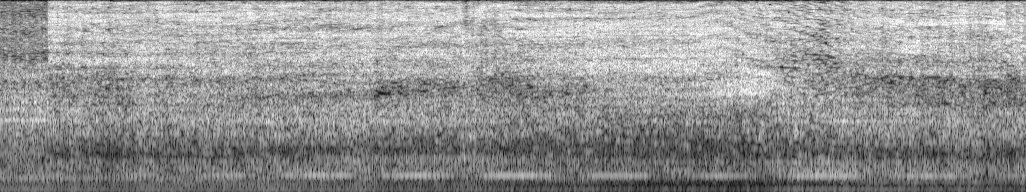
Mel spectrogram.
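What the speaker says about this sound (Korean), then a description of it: "고압 세척기 시동을 걸고 엔진 시동을 걸고" An engine-driven high-pressure washer runs loud and steady, its motor roaring with a constant mid-pitched drone and hiss of spray throughout, no one speaking.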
